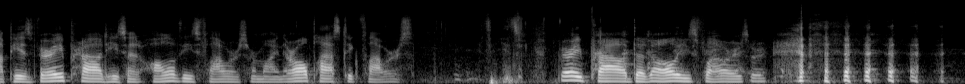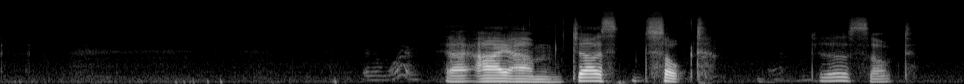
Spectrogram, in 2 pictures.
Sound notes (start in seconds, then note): 5.7 attendees laughing; 8.9 laughs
